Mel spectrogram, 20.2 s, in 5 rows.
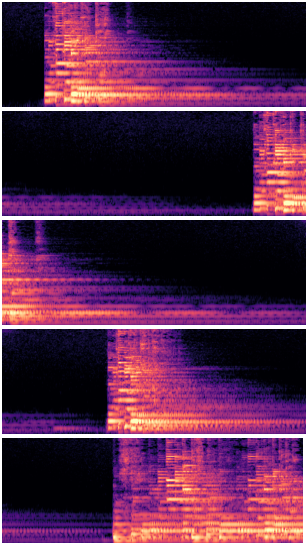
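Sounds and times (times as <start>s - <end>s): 
guitar playing taranta: 0.6s - 6.0s, 7.4s - 20.2s.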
